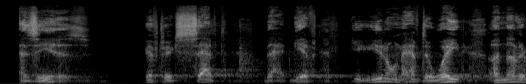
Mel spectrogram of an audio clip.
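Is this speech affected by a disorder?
Yes: laryngeal cancer after radiation; growth on voice box, treated with radiation and chemotherapy, voice box not removed; started preaching in a whisper, voice gaining strength, still affected, apologizes for listener discomfort.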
